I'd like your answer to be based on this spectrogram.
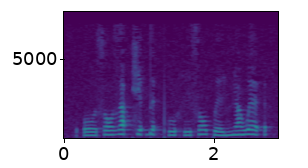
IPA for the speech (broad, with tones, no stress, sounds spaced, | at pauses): ʔ o˨ ʊ̯ sʰ ɔ˦ z ä˦ ʔ t͡ɕ ɛ˦ ʔ d ɛ˦ ʔ pʰ u˨ h i˨ s ɔ˦ p e˨ ɪ̯ ɲ ã˦ w ɛ˦ ʔ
